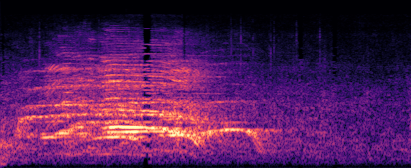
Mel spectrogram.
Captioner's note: attendees cheering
